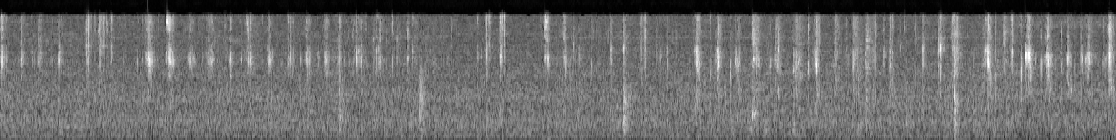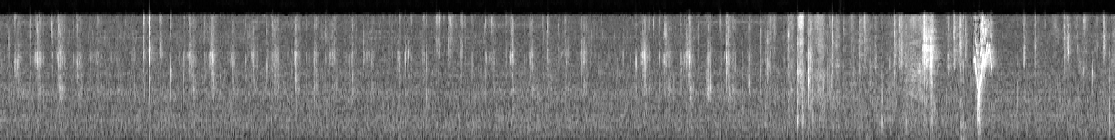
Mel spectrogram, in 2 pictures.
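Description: A prairie dog chewing and crunching a slice of raw cucumber: a quick run of crisp, wet clicks. Near the end, two louder short sounds stand out.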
